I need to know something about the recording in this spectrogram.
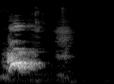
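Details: Pomeranian in Labrador, Pangasinan, letting out one loud, shrill, clipped bark followed by a fainter short yip, then silence.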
